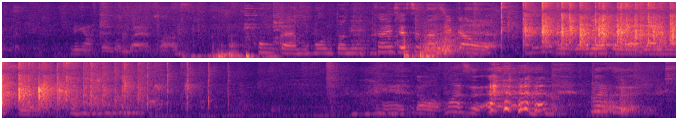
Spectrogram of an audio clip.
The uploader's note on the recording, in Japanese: 甲府のカフェ・キュイエールより公開収録。ソロライヴをさせて頂いた甲府市のカフェ・キュイエールでのライヴ中に行った公開収録の模様をお届け致します。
